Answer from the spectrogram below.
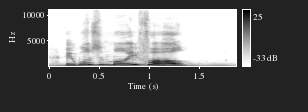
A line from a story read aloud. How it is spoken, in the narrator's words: cried Eve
